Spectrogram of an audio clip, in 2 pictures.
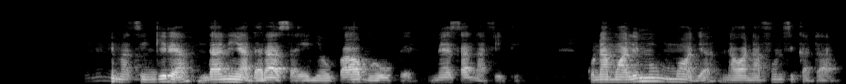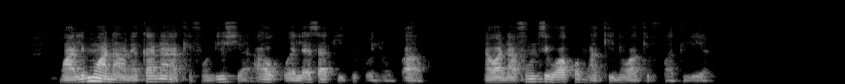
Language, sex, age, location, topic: Swahili, male, 50+, Nairobi, education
